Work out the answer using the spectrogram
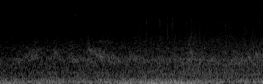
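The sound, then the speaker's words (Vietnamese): Heavy rain falls at night on a leaky tin roof, making a dense, steady, loud hiss with no separate drips standing out. “Đêm về khuya, mưa như nặng hạt hơn, nghe rõ từng tiếng nước nhỏ tí tách chỗ cái mái tôn thủng nơi góc bếp.”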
